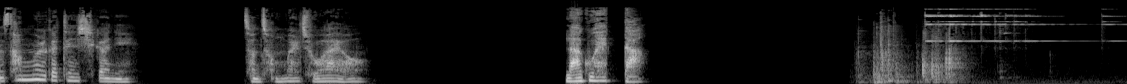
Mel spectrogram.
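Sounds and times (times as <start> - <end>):
speech: 0.0 - 1.4, 2.5 - 3.7, 5.6 - 6.5
small bell on a shop door jingling: 8.6 - 11.2.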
